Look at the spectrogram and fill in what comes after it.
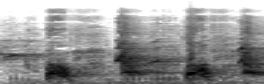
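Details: Dog giving four loud, short, harmonic barks in quick succession, roughly every half second, each with a sharp onset and a brief tail, against a quiet background.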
